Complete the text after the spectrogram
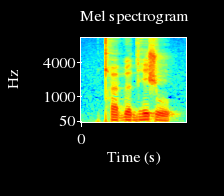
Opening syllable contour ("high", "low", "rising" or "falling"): low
